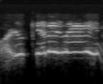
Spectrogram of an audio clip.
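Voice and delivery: high, shrill disbelief; incredulous. Real, not acted. Reacting to news, shrill incredulous squeal. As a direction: squeal it in outrage.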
